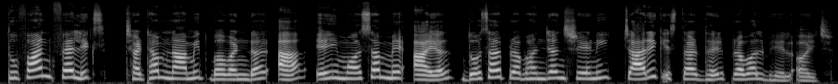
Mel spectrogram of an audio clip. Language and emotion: Maithili, neutral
